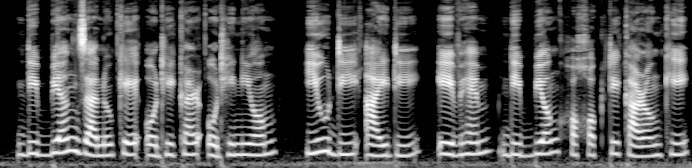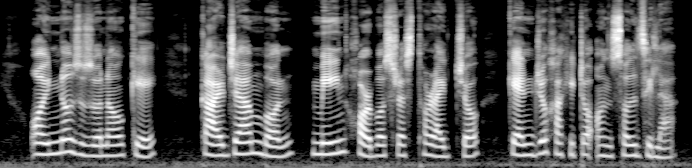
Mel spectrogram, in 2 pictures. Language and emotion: Assamese, neutral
